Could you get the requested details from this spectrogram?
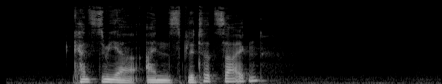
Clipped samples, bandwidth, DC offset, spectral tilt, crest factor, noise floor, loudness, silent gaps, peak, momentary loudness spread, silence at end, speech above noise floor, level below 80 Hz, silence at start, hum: under 0.1%; 16 kHz; under 0.1%; -6 dB/octave; 18 dB; -60 dBFS; -27 LUFS; none; -12 dBFS; 8 LU; 1.75 s; 34 dB; -54 dBFS; 0.75 s; none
